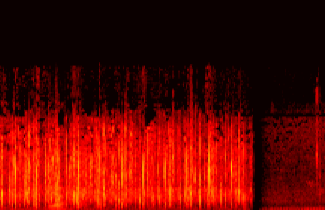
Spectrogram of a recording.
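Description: Spectators applauding a holed putt, a dense patter of many hands clapping that cuts off abruptly about three and a half seconds in.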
